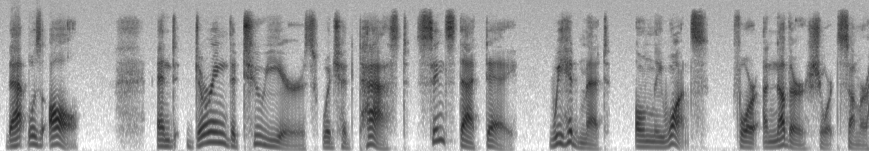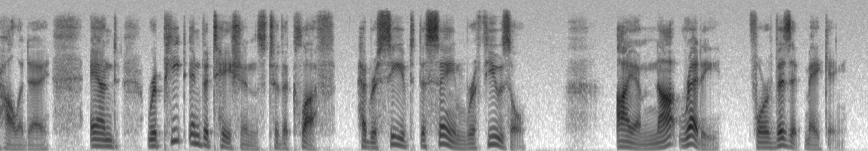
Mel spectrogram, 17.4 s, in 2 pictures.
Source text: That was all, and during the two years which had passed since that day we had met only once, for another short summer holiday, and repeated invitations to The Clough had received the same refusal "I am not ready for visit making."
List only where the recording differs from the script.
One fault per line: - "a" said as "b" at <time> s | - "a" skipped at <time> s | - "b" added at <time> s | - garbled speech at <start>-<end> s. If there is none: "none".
- "repeated" said as "repeat" at 10.1 s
